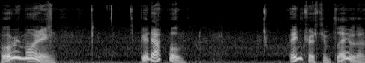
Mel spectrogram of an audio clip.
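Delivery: words pushed through a mouthful. Tasting apples and commenting on them: talking with mouth full of food. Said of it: "with my mouth full of food".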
